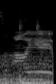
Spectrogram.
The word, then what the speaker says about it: sommelier: So are you trying to be a sommelier? Is that how you pronounce it? Yeah, sommelier.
